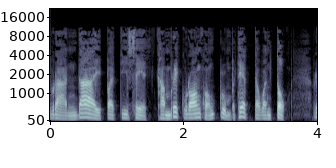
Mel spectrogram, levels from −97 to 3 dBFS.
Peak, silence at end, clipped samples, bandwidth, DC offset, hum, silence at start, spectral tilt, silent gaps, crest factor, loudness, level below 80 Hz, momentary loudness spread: -4 dBFS; 0 s; under 0.1%; 11.5 kHz; under 0.1%; none; 0 s; -6 dB/octave; none; 20 dB; -25 LUFS; -66 dBFS; 8 LU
